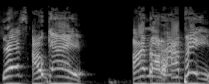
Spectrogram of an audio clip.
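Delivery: yelling it all out. In a drama scene, a character answers another's question, shouting. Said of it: "Why are you shouting like that?".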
